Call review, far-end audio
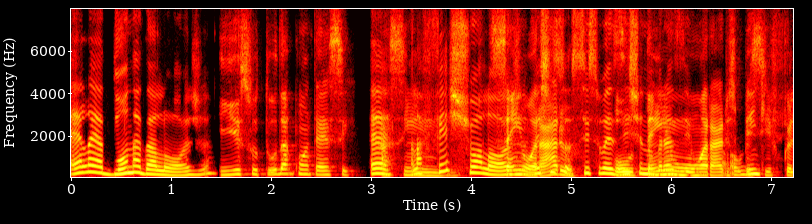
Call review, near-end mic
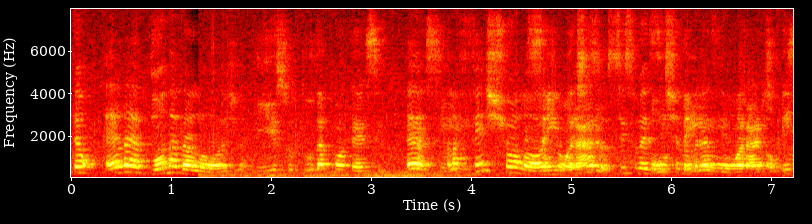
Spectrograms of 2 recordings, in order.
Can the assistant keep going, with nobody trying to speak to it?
Yes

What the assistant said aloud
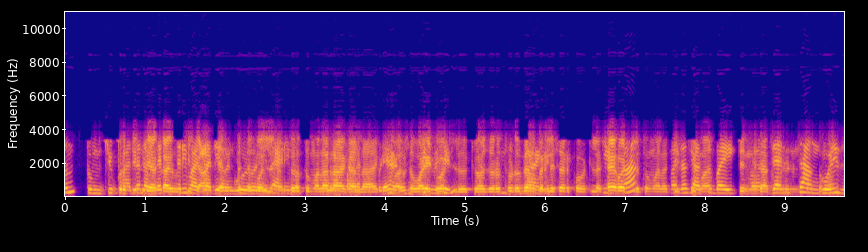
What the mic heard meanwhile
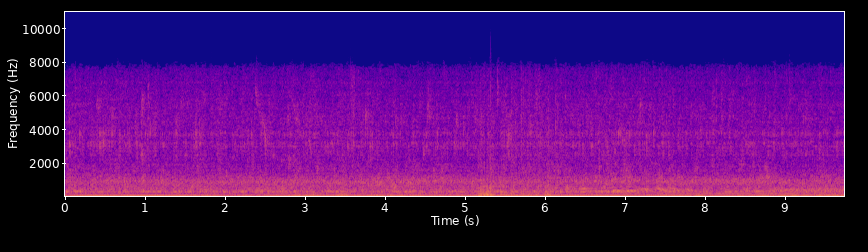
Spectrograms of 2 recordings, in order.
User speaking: No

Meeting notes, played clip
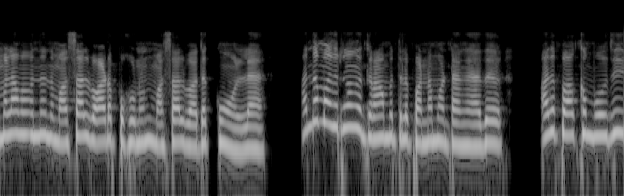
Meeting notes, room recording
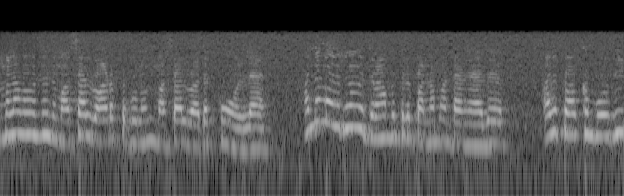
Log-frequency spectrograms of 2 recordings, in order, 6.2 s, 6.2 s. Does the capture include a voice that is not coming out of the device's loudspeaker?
No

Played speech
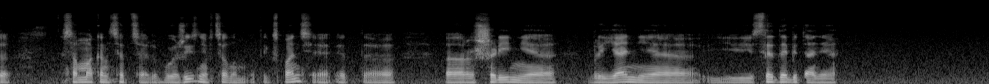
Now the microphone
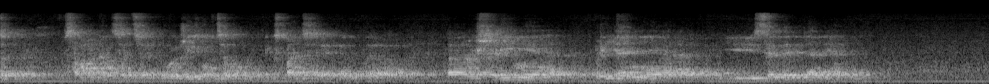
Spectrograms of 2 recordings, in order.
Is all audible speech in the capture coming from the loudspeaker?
Yes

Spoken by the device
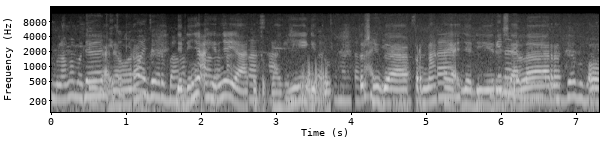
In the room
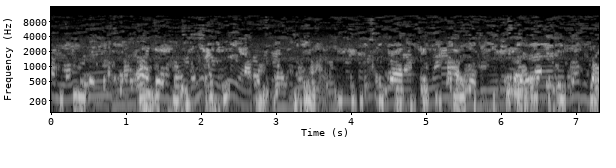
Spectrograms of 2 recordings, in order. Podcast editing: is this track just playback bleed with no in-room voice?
Yes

